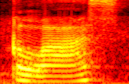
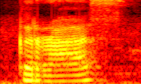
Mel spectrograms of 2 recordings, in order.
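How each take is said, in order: First: The middle consonant is an L. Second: The middle consonant is a flapped R. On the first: A young child's pronunciation. "they say L" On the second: The standard adult pronunciation. "when say R"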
